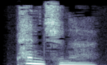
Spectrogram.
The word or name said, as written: pensioner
